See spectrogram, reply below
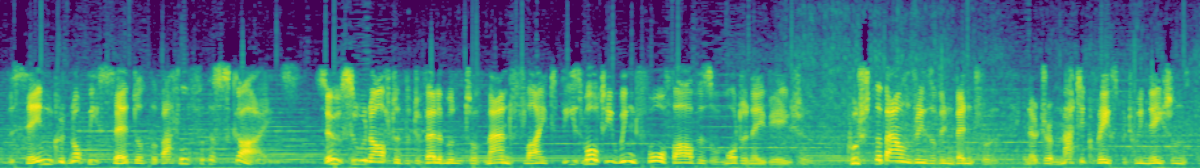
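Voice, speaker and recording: A man reading a scripted game review in a dramatic, documentary manner. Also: mid-range voice. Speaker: review narrator. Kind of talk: scripted narration. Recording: dull voice-over with music bed.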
